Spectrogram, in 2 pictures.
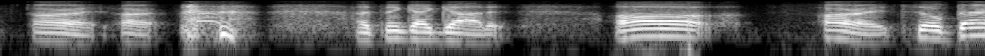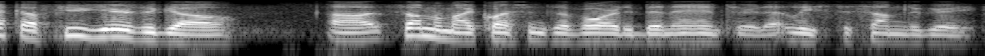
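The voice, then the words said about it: Hoarse, fading voice. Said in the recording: “Let me clear my throat. My voice is going a little bit”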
